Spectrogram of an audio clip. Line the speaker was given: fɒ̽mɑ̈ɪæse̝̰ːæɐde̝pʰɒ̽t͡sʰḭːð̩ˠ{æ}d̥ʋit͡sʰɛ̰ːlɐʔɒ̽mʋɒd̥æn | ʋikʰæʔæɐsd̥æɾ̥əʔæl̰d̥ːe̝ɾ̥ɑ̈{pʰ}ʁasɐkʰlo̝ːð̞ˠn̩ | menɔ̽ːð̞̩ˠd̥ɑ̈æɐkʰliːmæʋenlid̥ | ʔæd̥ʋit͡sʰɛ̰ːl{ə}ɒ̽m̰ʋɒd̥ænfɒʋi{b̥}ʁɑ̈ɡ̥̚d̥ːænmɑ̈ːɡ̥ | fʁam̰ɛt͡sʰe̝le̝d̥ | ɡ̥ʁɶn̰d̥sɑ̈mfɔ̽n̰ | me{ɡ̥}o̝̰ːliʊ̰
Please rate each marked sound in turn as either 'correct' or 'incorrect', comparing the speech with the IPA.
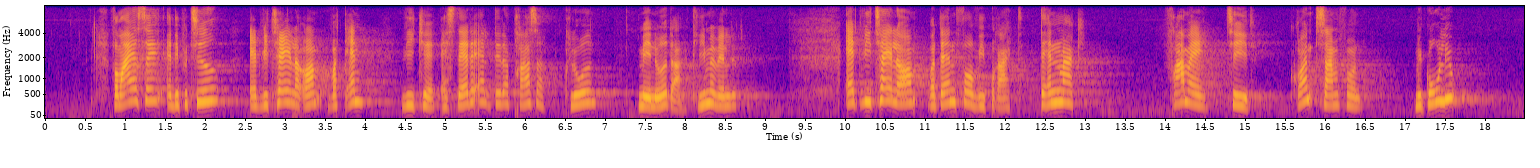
correct, correct, incorrect: ɐ, correct, correct

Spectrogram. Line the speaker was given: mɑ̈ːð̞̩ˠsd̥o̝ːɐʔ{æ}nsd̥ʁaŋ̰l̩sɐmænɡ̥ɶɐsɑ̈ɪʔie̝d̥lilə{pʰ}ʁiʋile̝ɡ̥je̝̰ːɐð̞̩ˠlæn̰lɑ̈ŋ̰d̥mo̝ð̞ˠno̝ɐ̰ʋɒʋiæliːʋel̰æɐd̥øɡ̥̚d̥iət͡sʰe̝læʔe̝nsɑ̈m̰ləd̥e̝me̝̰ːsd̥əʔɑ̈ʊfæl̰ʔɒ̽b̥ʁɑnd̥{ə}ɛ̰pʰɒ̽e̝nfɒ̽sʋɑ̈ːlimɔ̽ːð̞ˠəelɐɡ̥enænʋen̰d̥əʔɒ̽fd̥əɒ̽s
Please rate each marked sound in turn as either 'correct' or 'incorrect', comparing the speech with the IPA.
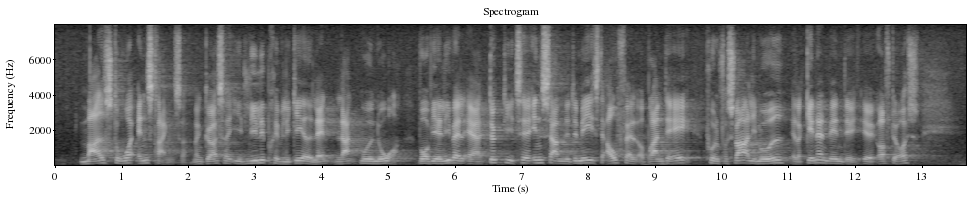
correct, correct, correct

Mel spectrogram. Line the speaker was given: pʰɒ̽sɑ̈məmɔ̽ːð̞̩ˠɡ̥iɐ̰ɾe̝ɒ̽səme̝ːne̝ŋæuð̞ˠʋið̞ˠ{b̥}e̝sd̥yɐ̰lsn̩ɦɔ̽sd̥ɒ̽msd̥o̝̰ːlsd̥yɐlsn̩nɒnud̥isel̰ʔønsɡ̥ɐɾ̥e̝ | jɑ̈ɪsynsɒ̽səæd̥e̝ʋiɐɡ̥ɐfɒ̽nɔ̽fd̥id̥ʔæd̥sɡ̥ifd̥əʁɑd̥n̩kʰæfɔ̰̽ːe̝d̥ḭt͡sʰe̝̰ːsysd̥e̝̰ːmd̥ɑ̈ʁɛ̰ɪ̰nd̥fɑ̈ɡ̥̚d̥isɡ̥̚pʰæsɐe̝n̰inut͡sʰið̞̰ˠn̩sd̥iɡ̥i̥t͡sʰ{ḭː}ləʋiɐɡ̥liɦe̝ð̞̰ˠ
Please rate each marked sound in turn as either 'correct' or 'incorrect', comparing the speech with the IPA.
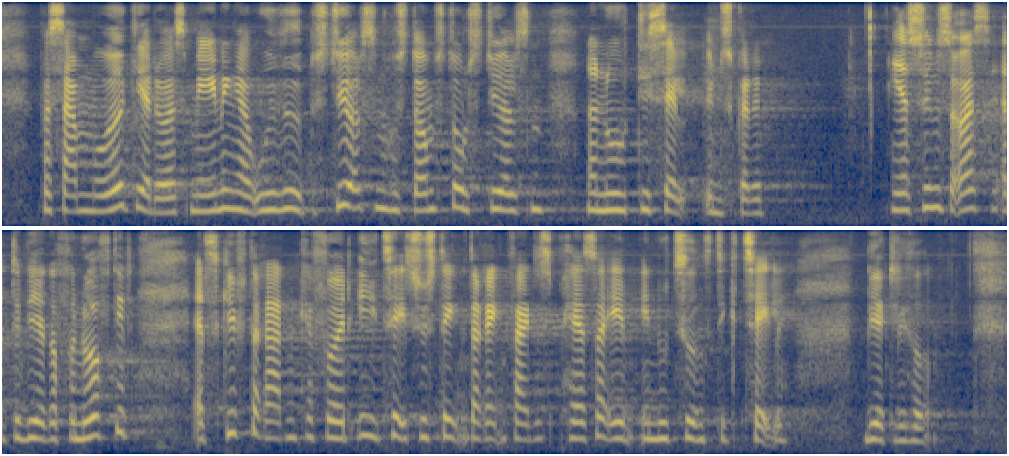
correct, incorrect: ɛ̰ː

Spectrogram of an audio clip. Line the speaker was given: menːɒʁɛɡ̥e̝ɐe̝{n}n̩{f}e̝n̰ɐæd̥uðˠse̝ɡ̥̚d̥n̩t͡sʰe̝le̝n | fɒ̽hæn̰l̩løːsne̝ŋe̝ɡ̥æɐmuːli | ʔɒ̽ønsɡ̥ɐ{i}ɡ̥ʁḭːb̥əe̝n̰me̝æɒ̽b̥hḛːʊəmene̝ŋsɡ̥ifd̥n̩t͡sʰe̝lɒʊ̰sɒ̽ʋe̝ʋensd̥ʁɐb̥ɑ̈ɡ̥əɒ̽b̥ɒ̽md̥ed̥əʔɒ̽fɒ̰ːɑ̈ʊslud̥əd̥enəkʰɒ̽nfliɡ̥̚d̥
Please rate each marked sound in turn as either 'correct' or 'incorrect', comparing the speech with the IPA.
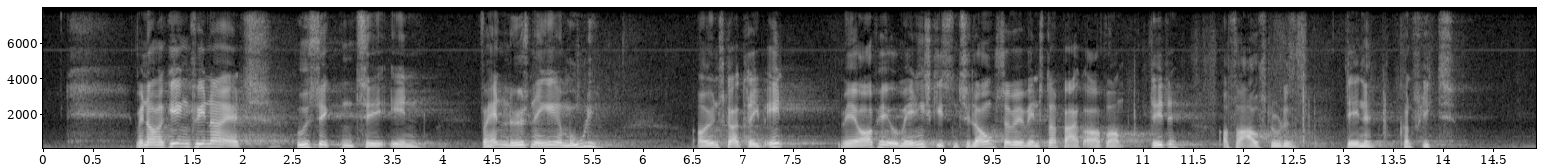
incorrect: ŋ, correct, incorrect: æ

